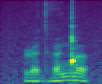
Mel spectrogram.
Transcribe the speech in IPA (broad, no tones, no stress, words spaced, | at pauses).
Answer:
ɭɐdʱɐŋ͡ǃʌ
